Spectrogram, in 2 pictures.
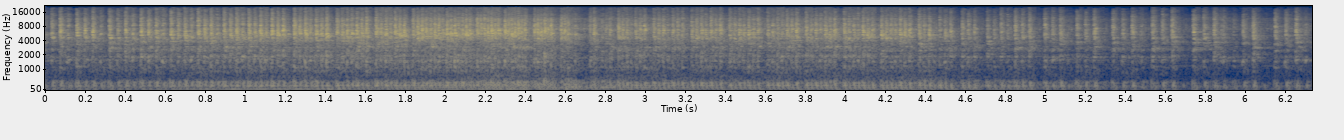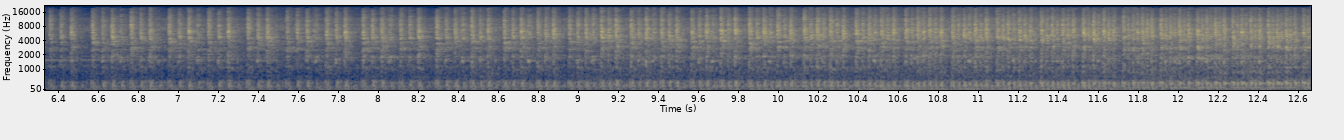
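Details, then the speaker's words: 1965 Renault R8 1100 first start after fitting a replacement intake and exhaust manifold, air cleaner off: it idles unevenly with a raspy puffing chuff, a terrible exhaust leak because the downpipe was not fully tightened. "well it runs it has a terrible exhaust leak i didn't tighten up everything on that downpipe so i need to do that"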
